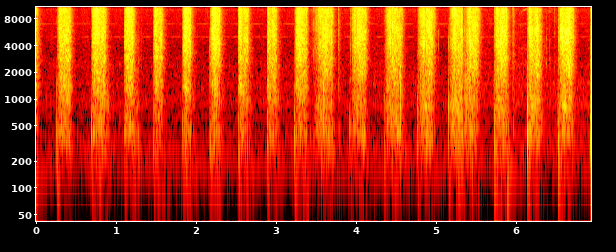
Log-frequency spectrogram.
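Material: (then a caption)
Suede. A white plastic-bristle suede brush is scrubbed back and forth over the suede upper and heel of an empty, hollow green suede Nike SB sneaker with a gum rubber sole, held in hand. About 18 separate brisk, bright, airy scratching strokes come in a steady, slightly uneven rhythm, each a short hissy rasp with quiet gaps between.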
